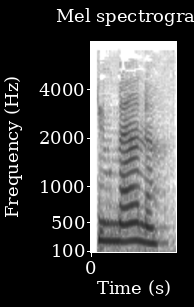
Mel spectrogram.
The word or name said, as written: Humana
